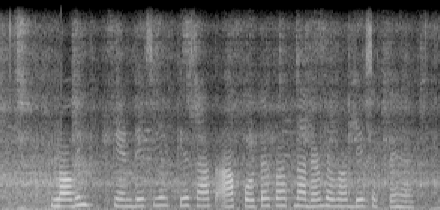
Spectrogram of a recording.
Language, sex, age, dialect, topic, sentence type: Hindi, female, 31-35, Kanauji Braj Bhasha, banking, statement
